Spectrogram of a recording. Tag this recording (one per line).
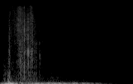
read
turn
book
magazine
reading
newspaper
flick
paper
page
flip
